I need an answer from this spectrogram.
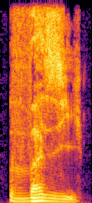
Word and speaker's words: vas-y: Aller normally at the imperative should be va, just like that. So we're talking here about the tu person, okay? And then if you want to combine it with the pronoun y or y here, then it will become vas-y.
